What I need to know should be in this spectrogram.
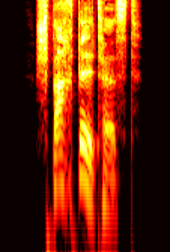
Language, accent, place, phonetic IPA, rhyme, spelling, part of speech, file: German, Germany, Berlin, [ˈʃpaxtl̩təst], -axtl̩təst, spachteltest, verb, De-spachteltest.ogg
- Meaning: inflection of spachteln: 1. second-person singular preterite 2. second-person singular subjunctive II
